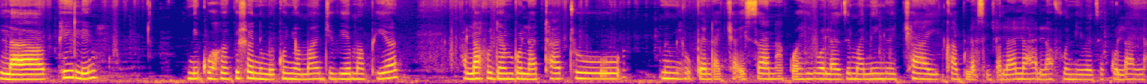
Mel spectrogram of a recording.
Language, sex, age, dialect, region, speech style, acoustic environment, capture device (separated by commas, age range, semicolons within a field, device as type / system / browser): Swahili, female, 25-34, Kenya - Nairobi Sheng-influenced, Kenya, happy, silence, mobile / Linux / Chrome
